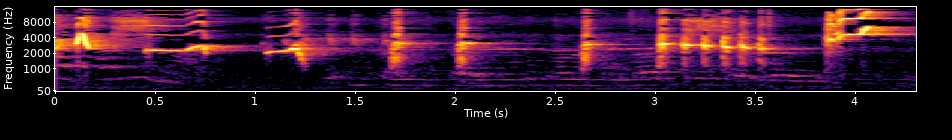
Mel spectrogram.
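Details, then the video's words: White-rumped shama song said to make other shamas go quiet: varied whistled notes and sliding tones, a quick run of repeated chips, then a high clear whistle. "kacer lain di jamin langsung diam bila denger suara kacer ini"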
